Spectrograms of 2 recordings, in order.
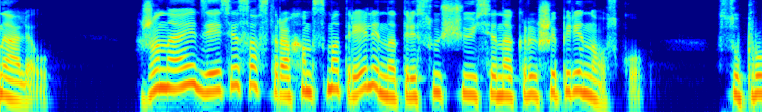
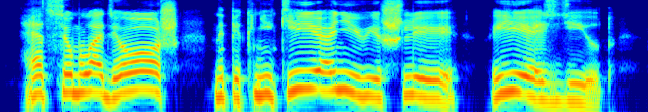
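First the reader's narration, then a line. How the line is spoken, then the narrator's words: Sarcastic hiss. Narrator (Russian): саркастически прошипел Федорович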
